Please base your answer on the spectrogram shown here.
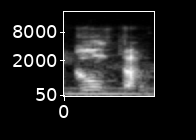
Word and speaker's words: Gunther: I get mad when they said Gunther because it should be Gunther. Yeah, no, you got to say it right. It's got the 2 dots over the U. You got to say Gunther.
